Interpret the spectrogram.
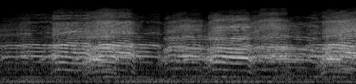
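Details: Flock of Australian ravens, fifteen or more, circling a fallen raven in a Kellyville street, Sydney, on 1 July 2012. Plaintive, nasal wails recur about once a second, blurring together, each with a falling tail.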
